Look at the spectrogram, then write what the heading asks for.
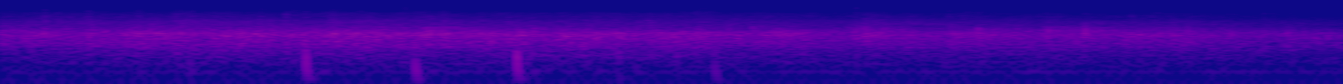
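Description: A church congregation at a worship service applauds Jesus Christ in a steady, sustained wash of clapping that fills the room at moderate volume, with a few sharper taps near the start.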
